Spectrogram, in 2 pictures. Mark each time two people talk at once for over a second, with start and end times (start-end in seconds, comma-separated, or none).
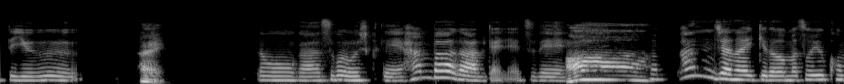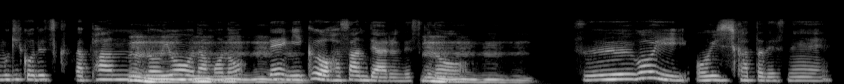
9.7-11.6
